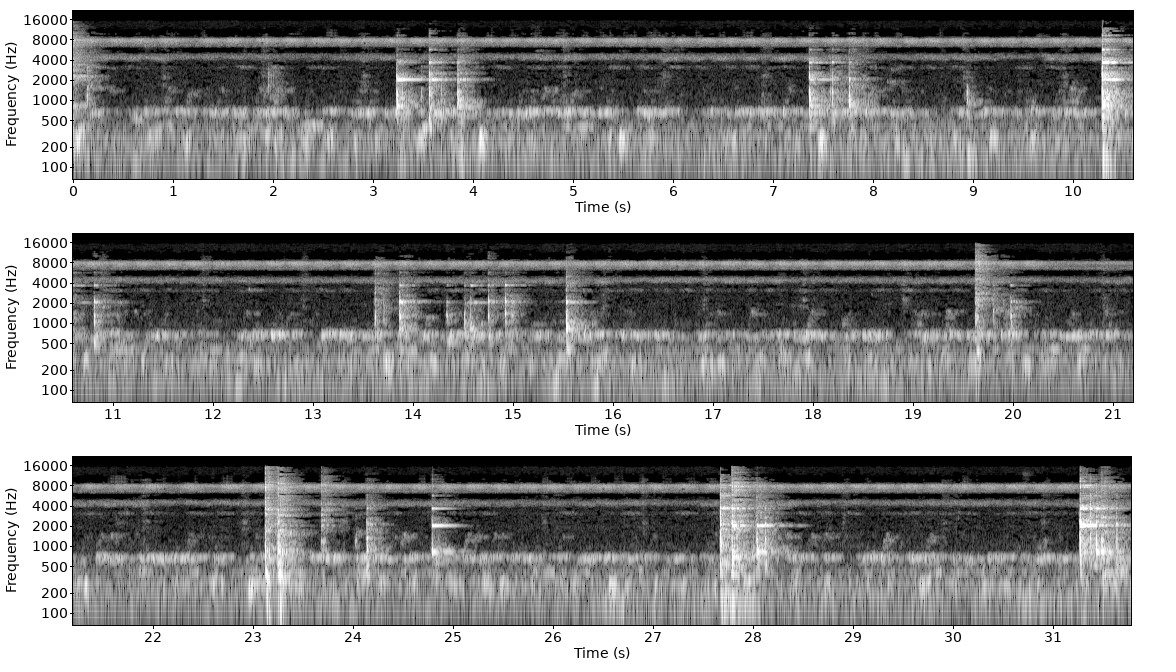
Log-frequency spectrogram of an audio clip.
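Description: A metal spoon clinking against a glass mixing bowl every few seconds while an Oreo-and-milk mixture is scooped into a plastic popsicle mould, over a steady high-pitched background drone.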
